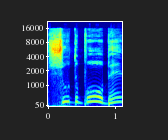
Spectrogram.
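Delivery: shrill screaming. Speaker retells a player yelling at a teammate who passed the ball; retelling a scream. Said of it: "Kyrie literally screamed at him".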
